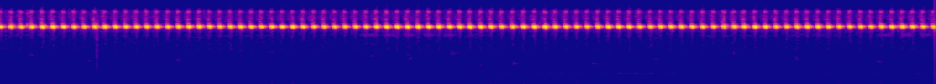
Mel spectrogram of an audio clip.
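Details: Cricket chirping in a rapid, very even stream of short high-pitched pulses, steady from start to finish with no pauses, faint low hum beneath, no other animals or voices.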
